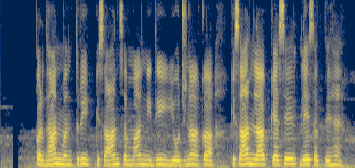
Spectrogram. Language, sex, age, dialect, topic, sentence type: Hindi, female, 25-30, Marwari Dhudhari, agriculture, question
